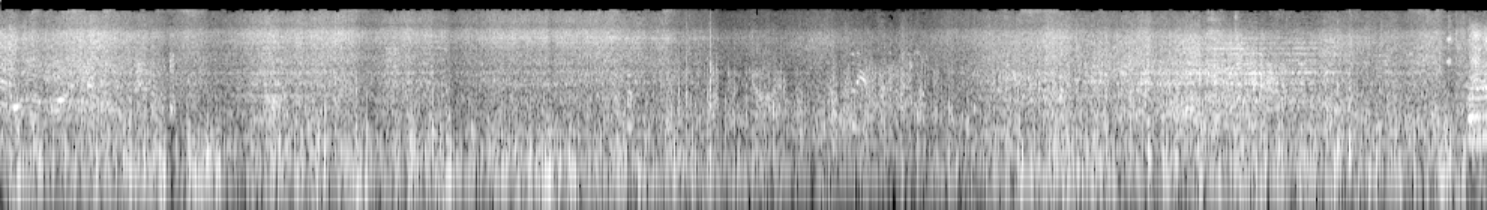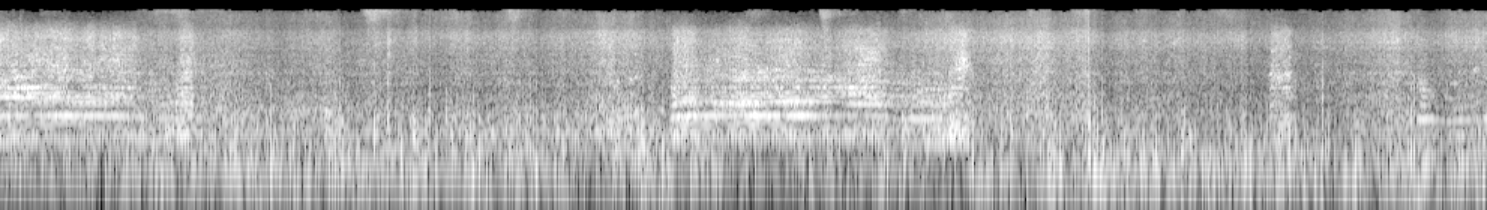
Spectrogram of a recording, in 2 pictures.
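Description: Passenger train running at speed, heard from an open car window: a steady rush of wheels on rail and wind. About halfway through, the locomotive sounds two long multi-note chime blasts several seconds apart.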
